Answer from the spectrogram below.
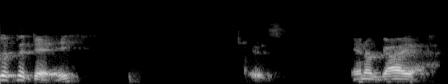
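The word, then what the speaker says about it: energia (ἐνέργεια): Some might pronounce it energia, but in the Greek, you know, when we look at our pronunciation guide and you have the epsilon iota, it suggests we pronounce that as a long I, as a height. And so we're going to try it. Pronounce it that way, energia.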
